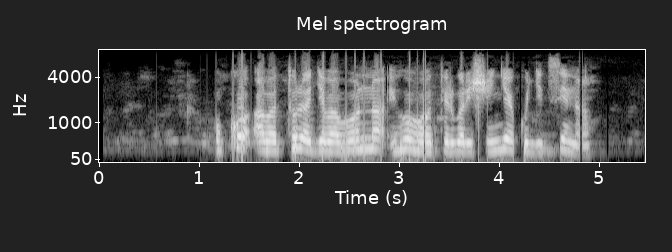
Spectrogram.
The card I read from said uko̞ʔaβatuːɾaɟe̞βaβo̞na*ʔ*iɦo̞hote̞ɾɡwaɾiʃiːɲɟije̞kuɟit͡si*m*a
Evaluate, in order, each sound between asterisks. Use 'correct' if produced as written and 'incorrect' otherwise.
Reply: correct, incorrect

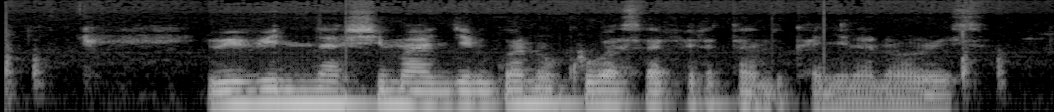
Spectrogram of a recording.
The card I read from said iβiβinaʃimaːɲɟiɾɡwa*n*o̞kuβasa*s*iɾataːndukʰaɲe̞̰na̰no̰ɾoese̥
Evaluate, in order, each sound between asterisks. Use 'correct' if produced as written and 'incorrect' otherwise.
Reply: correct, incorrect

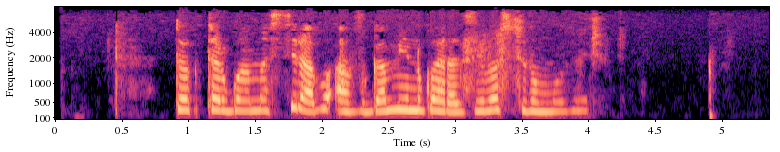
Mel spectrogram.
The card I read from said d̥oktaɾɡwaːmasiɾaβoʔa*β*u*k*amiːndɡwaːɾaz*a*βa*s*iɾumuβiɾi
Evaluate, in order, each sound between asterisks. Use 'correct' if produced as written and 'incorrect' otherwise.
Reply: incorrect, incorrect, incorrect, correct

